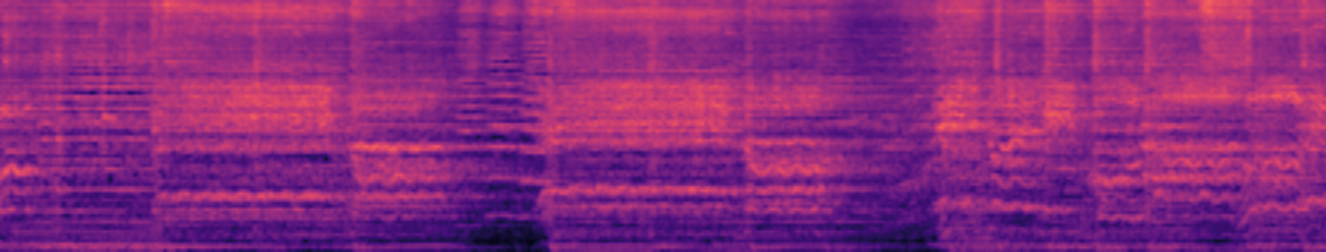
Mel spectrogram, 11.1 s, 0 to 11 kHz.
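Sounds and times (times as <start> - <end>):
band accompaniment: 0.0 - 11.0
choir singing a hymn: 1.3 - 11.0.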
